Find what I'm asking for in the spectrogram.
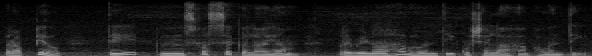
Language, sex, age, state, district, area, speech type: Sanskrit, female, 45-60, Maharashtra, Nagpur, urban, spontaneous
